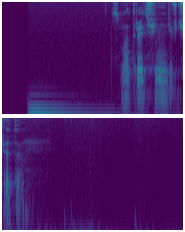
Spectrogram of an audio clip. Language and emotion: Russian, neutral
